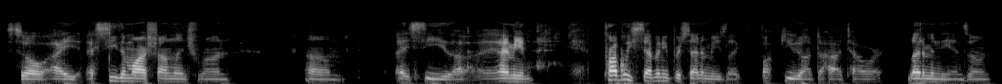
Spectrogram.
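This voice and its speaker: Rambling excited fan on a dull call. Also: male voice, mid-range voice, moderate pace, no room sound. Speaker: guest. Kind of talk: casual sports chat.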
